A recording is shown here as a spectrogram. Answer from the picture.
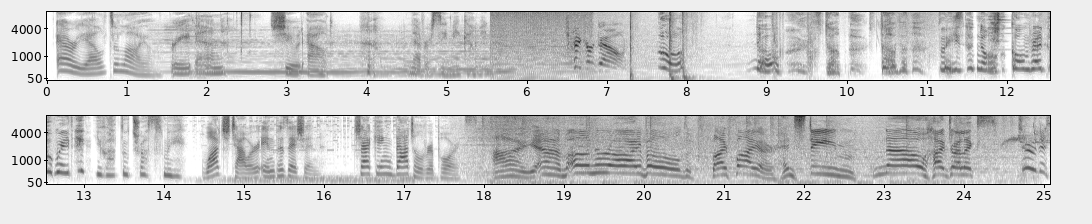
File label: Video Game Character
